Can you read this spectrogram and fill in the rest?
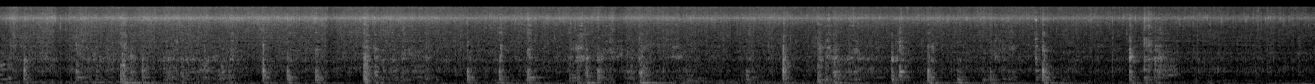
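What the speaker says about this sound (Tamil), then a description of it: "ஒரே ஒரு சின்ன தக்காளி வந்து போட்டுக்கிறேன். நல்லா வதக்கிக்குங்க." A small tomato sautéing in a pan with oil for a dried fish curry gives a continuous close hiss and sizzle, with regular light scrapes of a spatula stirring through it.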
